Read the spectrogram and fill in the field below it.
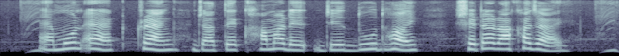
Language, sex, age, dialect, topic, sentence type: Bengali, female, 25-30, Northern/Varendri, agriculture, statement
